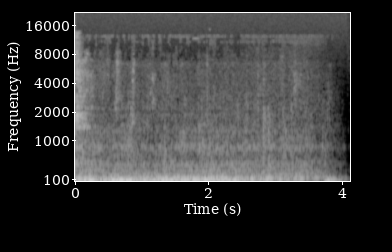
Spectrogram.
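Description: Low rumble of a car driving slowly, heard from inside the cabin, with engine and tyre noise on a gravel lane. It eases off over the last second and a half and stops abruptly at the end.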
